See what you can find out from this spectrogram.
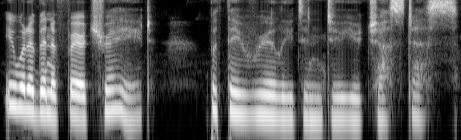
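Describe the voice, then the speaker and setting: A woman playing a seductive, teasing witch in an intimate ASMR roleplay, sly and possessive, often slipping into breathy whispers close to the microphone. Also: on the low side, mellow, no echo, natural voice. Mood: sly, probing. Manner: slow, breathy, often whispered, flirtatious purr. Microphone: close studio microphone.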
